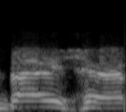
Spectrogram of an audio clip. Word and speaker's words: Bossier: Is it Bossier? It's Bossier. My dad's French.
